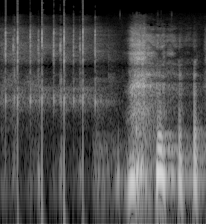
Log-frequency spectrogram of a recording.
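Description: Rapid, sharp mechanical clicks repeat close to the microphone in an uneven rhythm, like a pedal being pressed over and over, then give way to a burst of louder, noisier clatter near the end.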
